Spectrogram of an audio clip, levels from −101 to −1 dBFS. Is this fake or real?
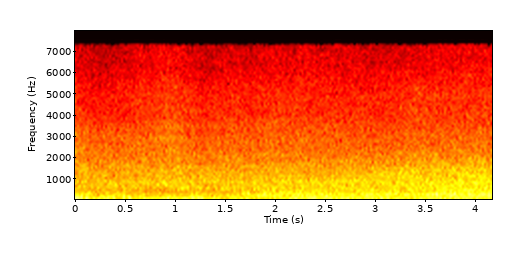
real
